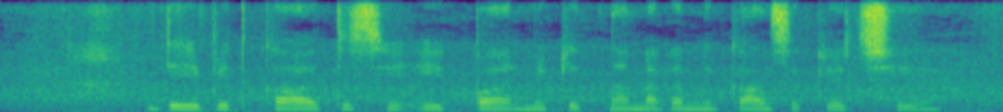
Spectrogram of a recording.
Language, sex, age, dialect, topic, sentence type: Maithili, female, 51-55, Angika, banking, question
